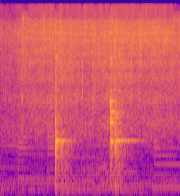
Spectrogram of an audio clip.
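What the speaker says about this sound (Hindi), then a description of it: "देखिए अच्छे से मिक्स कर लें" Ground spices (black pepper, garam masala, cumin powder and dried mango powder) fry in a karahi under a soft sizzle, with two distinct stirring scrapes close by.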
